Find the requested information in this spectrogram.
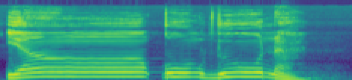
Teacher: nun sukun bertemu qof ik hakiki. Kita samarkan bunyi nun sukun dan mendengung selama tiga harakat.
